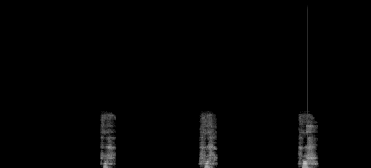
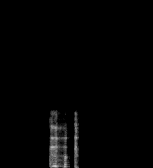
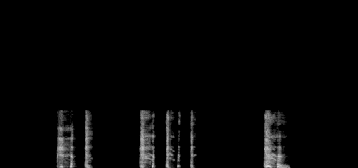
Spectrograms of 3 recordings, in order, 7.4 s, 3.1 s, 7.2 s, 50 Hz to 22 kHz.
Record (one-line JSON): {"exhalation_length": "7.4 s", "exhalation_amplitude": 10424, "exhalation_signal_mean_std_ratio": 0.21, "cough_length": "3.1 s", "cough_amplitude": 12580, "cough_signal_mean_std_ratio": 0.22, "three_cough_length": "7.2 s", "three_cough_amplitude": 26527, "three_cough_signal_mean_std_ratio": 0.26, "survey_phase": "beta (2021-08-13 to 2022-03-07)", "age": "45-64", "gender": "Female", "wearing_mask": "No", "symptom_none": true, "smoker_status": "Never smoked", "respiratory_condition_asthma": false, "respiratory_condition_other": false, "recruitment_source": "REACT", "submission_delay": "2 days", "covid_test_result": "Negative", "covid_test_method": "RT-qPCR", "influenza_a_test_result": "Negative", "influenza_b_test_result": "Negative"}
